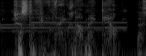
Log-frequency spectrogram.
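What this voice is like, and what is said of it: Whispering voice. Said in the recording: “I'm back to whispering... We're in a whispering mood today.”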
